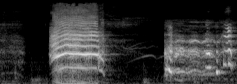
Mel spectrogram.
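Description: A person in another room lets out a loud, high-pitched scream lasting about half a second, followed after a brief pause by a longer, wavering shriek or yelling burst.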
